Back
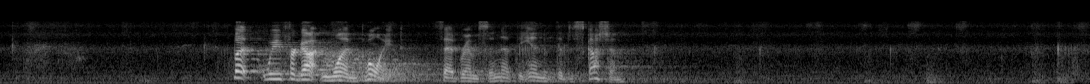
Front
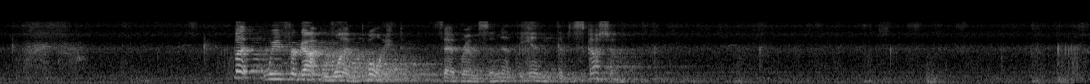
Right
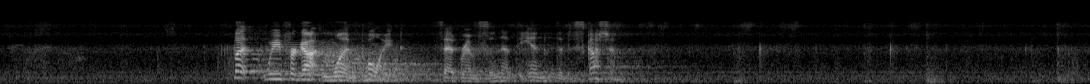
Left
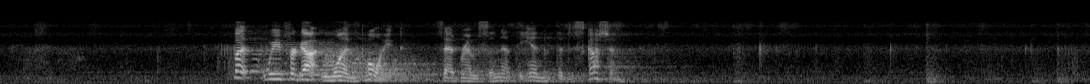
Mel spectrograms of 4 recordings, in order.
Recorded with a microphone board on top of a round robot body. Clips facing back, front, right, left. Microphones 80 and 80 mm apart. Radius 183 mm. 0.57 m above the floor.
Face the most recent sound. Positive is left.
turn(degrees=160)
